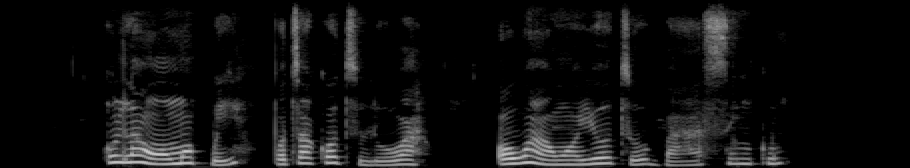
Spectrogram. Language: Yoruba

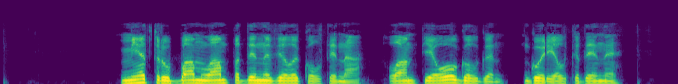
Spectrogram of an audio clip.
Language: Mari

